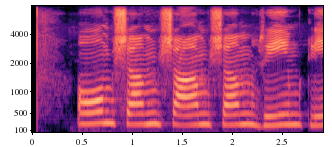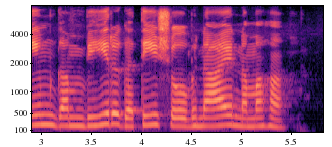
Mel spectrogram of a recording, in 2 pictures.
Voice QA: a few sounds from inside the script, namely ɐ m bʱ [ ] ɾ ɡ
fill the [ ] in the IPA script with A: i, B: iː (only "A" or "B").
B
